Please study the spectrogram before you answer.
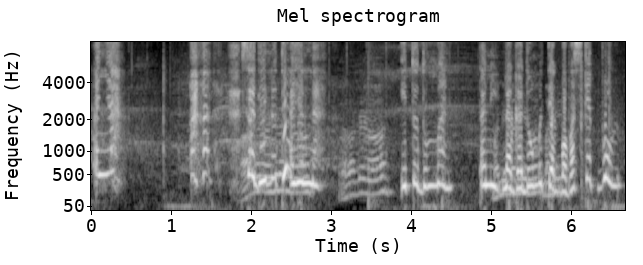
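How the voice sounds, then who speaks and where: A giggly, teasing Filipino woman playing matchmaker in a radio drama. Her pitch is high and swoops around freely. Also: expressive, a little slow, crowd noise. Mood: breezy. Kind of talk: Ilocano radio drama acting.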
